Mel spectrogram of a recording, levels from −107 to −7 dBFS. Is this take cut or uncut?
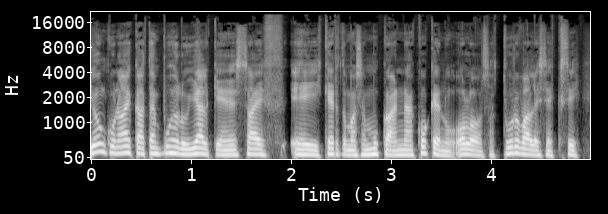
uncut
